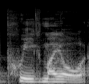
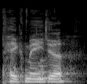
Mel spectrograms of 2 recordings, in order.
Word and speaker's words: Puig Mayor: So I've done the Puig Mayor out in Mallorca, Is that how you and pronounce it? Yeah, it's pretty good, I thought. Pig Major, that one.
